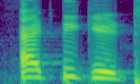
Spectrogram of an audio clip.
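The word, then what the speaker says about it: etiquette: इसकी actual pronunciation होती है एटिकेट।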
